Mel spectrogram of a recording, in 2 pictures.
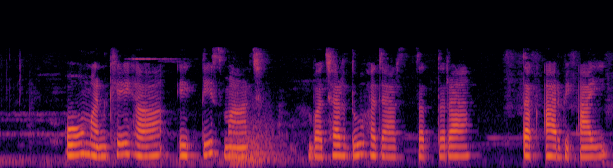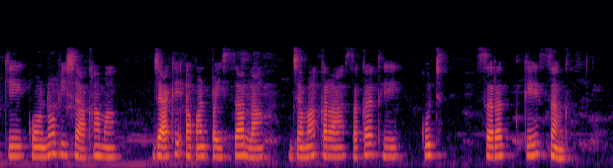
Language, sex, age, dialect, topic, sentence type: Chhattisgarhi, female, 31-35, Eastern, banking, statement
